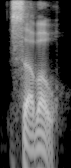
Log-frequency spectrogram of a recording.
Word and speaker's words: sabot: you're from probably is what I call sabbo. Yeah. Yeah. Even which you're like that's not right. But I'm like that's how you say it. Sabo.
